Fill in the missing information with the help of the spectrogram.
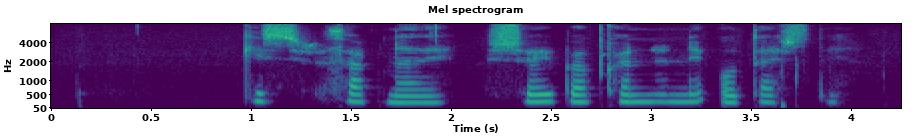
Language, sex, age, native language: Icelandic, female, 12, Icelandic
